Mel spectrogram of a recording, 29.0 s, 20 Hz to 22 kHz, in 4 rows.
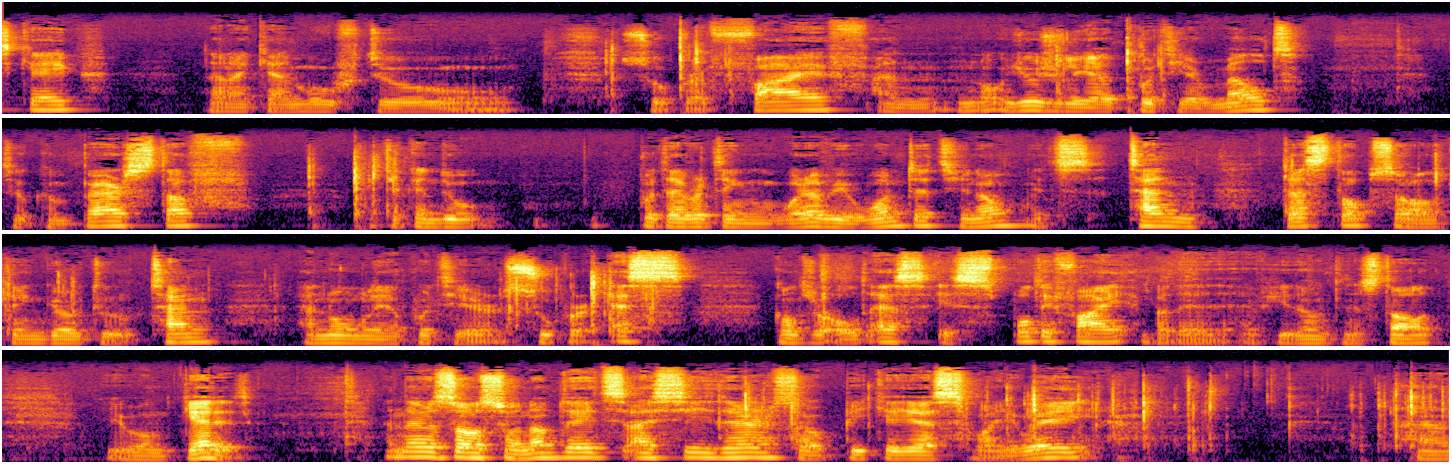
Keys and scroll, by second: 3.7 super+(, 5.6 super+F5, 9.0 super+Return, 14.7 super+à, 17.4 ctrl+alt+s, 25.4 ctrl+alt+t, 26.5-28.9 typing.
